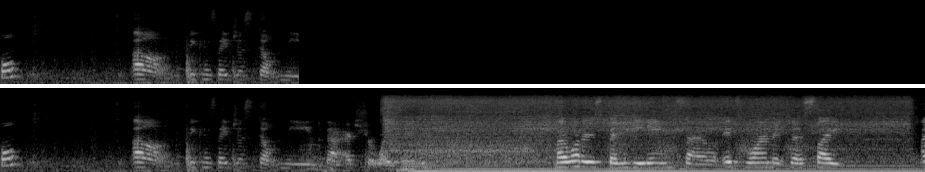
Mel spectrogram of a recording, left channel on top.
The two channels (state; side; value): drops out; left; at 3.0 s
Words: because they just don't need that extra whitening. My water's been heating, so it's warm. It just like,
